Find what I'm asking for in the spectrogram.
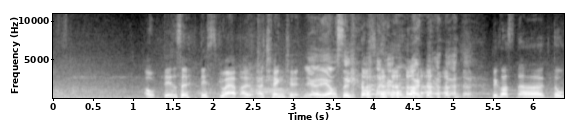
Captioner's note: laugh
